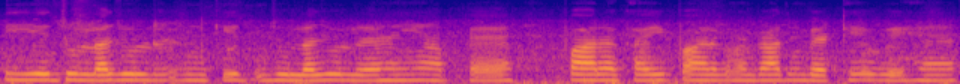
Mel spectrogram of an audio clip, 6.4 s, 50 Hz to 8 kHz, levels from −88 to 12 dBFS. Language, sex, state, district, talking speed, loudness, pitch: Hindi, female, Haryana, Rohtak, 185 wpm, -18 LUFS, 200 Hz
